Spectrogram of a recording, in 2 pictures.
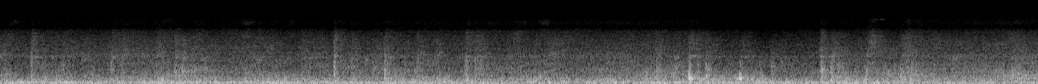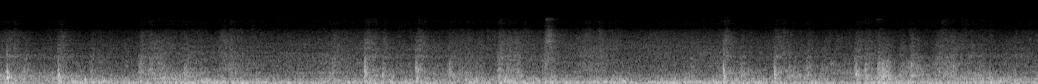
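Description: Railway carriage running along the track: a steady low rumble from the wheels, with scattered clicks and knocks as they pass over rail joints.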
